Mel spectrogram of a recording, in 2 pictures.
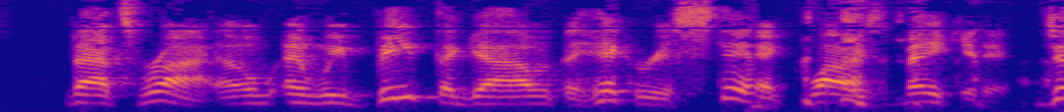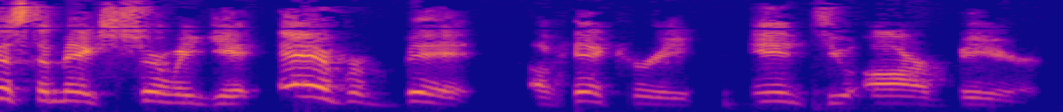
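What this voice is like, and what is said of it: Put-on Southern US accent. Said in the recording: “I do a terrible Southern impression... You did a good job.”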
